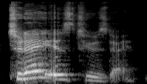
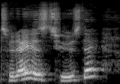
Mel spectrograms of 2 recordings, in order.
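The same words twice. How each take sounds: First: The voice does not rise at the end. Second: The voice rises at the end. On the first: It is a plain statement of fact. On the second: It is a surprised question. "Like I'm surprised"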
